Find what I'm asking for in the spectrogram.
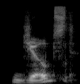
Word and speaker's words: Jobst: J-O-B-S-T. – Jobst? – Jobst.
